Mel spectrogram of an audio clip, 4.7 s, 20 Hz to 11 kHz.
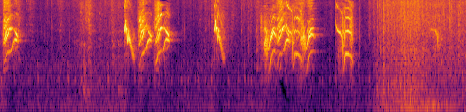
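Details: Eurasian tree sparrow recorded March 16. It gives scattered bursts of bright, high chirps, some clustered in rapid twos and threes. A broad rustling, flapping noise takes over near the end.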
